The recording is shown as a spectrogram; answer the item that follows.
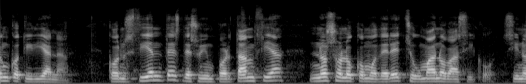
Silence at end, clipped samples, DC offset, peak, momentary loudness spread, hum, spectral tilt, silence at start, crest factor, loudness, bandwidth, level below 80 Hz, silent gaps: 0 s; under 0.1%; 0.3%; 0 dBFS; 12 LU; none; -4 dB/octave; 0 s; 20 dB; -20 LUFS; 15 kHz; -66 dBFS; none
